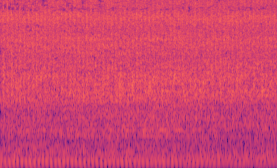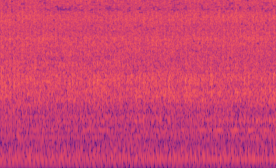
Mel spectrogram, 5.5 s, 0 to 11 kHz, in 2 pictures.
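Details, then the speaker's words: 1994 Toyota Hiace Super Custom van, 3.0 L turbo diesel, 2WD, very low miles, idling in park: steady even clatter and low drone, no misses or knocks, no smoke or smell; healthy. "but guess what it doesn't stink it doesn't smoke it's something about these older vehicles"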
